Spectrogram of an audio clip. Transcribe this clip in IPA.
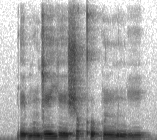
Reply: ɾe˨ bũ˨ɡeː˦jeː˨ ʃɔ˦kʼo˨ kũ˦n mĩ˨ŋ iː˦

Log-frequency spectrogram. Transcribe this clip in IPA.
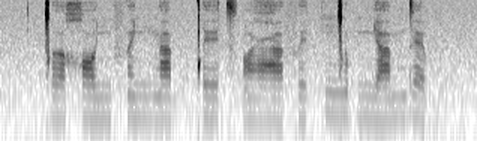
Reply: ǀɤχɔɲfɛ̃ɲ ŋabǃet͡sʼɔ̃ ʕafekŋ͡ǀɯb ɲamdɛb

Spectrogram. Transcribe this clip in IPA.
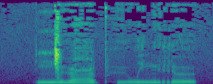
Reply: ŋ͡ǀʉ ʕʉpʰʉwin rɵ

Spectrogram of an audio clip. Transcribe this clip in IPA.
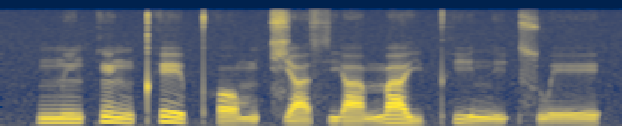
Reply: mĩ˧kẽ˥˧ŋpʰe˥˧ pʰɔ˨˩m t͡ɕa˨˩sja˨˩ ma˥˧j pʰi˥˧n̪i˨ʔ swe˨˦

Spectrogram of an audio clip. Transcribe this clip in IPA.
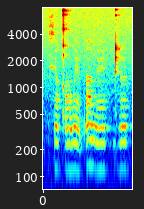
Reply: xɛ̃˧qʼã˧ wɛ̃˦˨ pʼã˦vɛ̃˧ | ɖʱə̃˧

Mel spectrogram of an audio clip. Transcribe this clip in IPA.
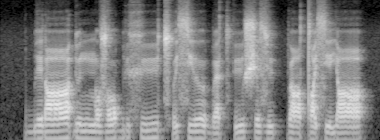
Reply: be ɾɑːɗʉ nːɔzɔby xyːt͡sʼɵ sʲɵːbæ t͡sʼy ʃezypːɵː tˤʉsʲɛ jɑ

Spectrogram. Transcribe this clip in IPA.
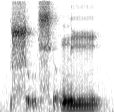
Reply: sṵsʲo̰ni

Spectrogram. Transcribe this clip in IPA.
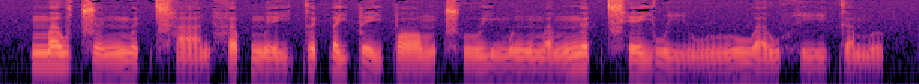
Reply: mɐ˥wt͡sɵ˨˧n mɵ˧t̚t͡sʰaː˨˩nhɐ˥p̚ me˨˥j kɵ˥t̚ɐ˨˥jpe˨˥j pɔː˨˧mt͡sʰuː˨jmʊ˨ŋ mɐ˨˥mn̪ɵ˥t̚t͡sʰe˧j wiː˨˩ wuː˨˥wɐ˨˥w hiː˧kɐ˨m ʊ˨k̚

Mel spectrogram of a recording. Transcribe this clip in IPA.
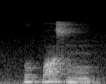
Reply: u˨ɡ͡bɔ˧ sũ˨

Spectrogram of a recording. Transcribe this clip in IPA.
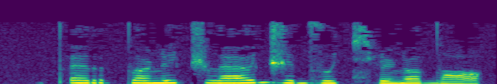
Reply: tʼɛ˨rtʌ˨ ɳi˦t͡ʃ læ˨˦ə̯d͡ʒɪ˨d͡zʊ˨ t͡ɕʰɪ˨ɳʌ˦ dɑ˨

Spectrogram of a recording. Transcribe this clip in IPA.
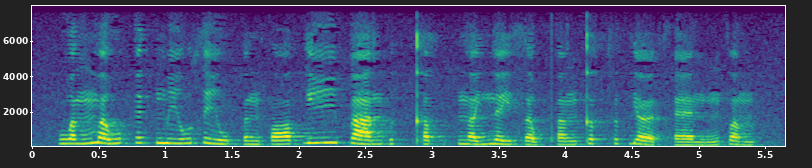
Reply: wɐ˨˥ŋmɐ˨˥w | ɪ˧k̚miː˨˥w siː˨˩w hɵ˨˩nkɔː˨˥t̚ jiː˥ paː˨˧npɪ˨˥k̚ t̪ʰɐ˨p̚ɵ˨˥t̚n̪ɐ˨˥j n̪e˨jsɐ˨˩wpʰɐ˨˥ŋ t̪ɐ˥p̚sɐ˥t̚jœː˨˩t͡sʰɛː˨˩ŋ ʊ˥ŋpɐ˨˩m

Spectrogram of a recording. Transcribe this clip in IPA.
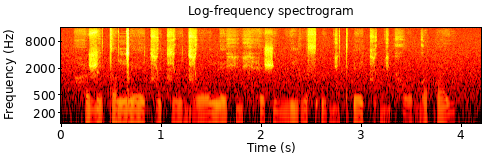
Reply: hʌʐitʌ ŋ͡ǀeːt͡ɕot͡ɕɯːd͡ʑoː ne xiːxheʃiβi jɯːsʔɯːɡit ʔeːt͡ɕuɡiʔ xoːɡu qʷi

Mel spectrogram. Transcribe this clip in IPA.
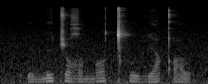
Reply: ʔɨwnɨcuʁo ŋɔ ǀʰuʎɛ qʼo

